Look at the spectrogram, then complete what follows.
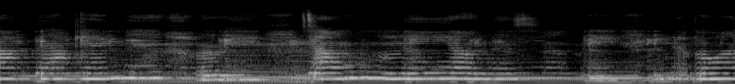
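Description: Live rock band music played in a club: amplified guitar and drums, with a female voice singing held, sliding notes.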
